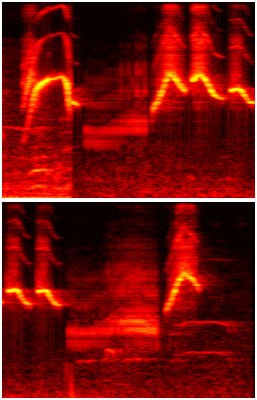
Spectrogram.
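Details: Asian pied starling training song, coarse long-roll filler: arched whistle, a rolling series of falling whistled notes, with buzzy lower tones between phrases.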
